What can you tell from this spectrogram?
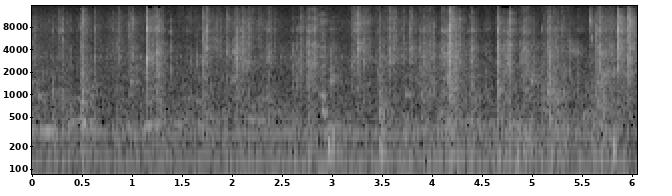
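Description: Wooden craft sticks clicking and clattering against each other and the tabletop as a handful is picked out of a pile, in quick irregular clicks. A faint steady hum runs underneath.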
